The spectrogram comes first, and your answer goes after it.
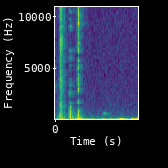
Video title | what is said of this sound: Sofirn SP33S 26650 Extreme High Output Flashlight Review | not normally if i just shake it but if you tap it you can hear it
